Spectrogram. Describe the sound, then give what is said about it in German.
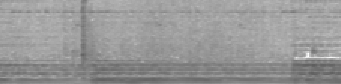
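A wall clock in the office of Mayor Christian Thieme strikes, two sharp chime strokes about two seconds apart. Each one rings on in a steady, resonant hum, with faint ticking beneath and no voices. “Im Amtszimmer von Oberbürgermeister Christian Thieme hat die Wanduhr geschlagen.”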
